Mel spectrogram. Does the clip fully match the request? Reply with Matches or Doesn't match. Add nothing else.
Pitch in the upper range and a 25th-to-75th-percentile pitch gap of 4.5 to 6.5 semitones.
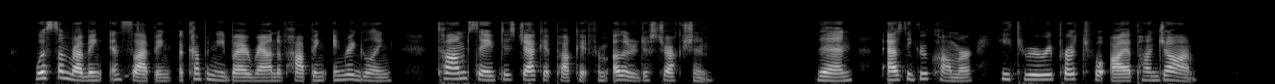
Matches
